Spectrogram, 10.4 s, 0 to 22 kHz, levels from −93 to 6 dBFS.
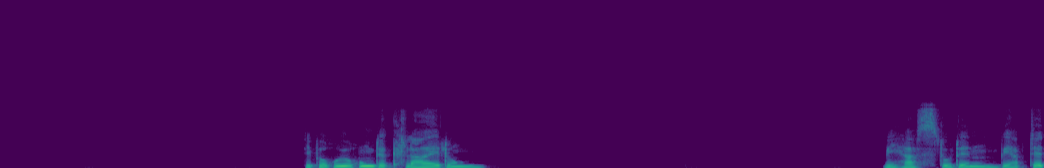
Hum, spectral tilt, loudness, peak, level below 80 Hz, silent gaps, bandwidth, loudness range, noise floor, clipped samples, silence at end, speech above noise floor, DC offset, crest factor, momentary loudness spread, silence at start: none; -8 dB/octave; -37 LUFS; -22 dBFS; -76 dBFS; 4.99-6.85 s, 6.97-8.34 s, 8.46-8.84 s; 8.2 kHz; 13 LU; under -90 dBFS; under 0.1%; 0 s; over 54 dB; under 0.1%; 20 dB; 13 LU; 3.05 s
